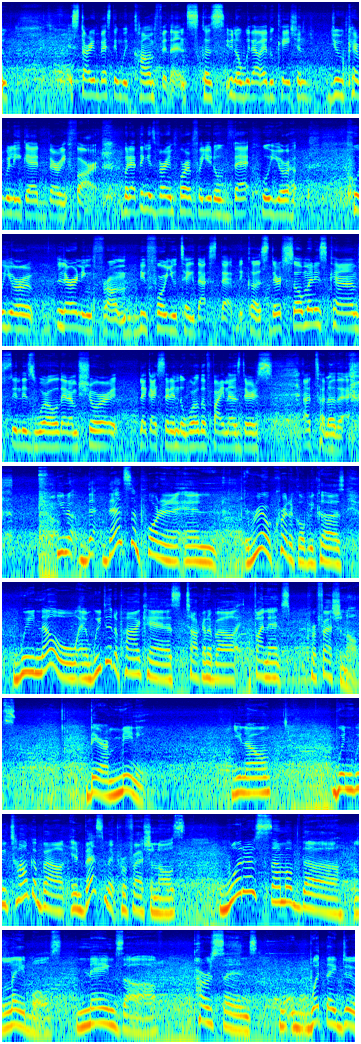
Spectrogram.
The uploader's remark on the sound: LIVE from the conference floors of FinCon22.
